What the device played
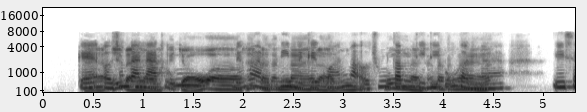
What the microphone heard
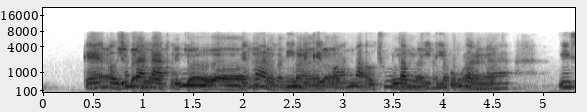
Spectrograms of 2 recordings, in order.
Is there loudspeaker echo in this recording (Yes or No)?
Yes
